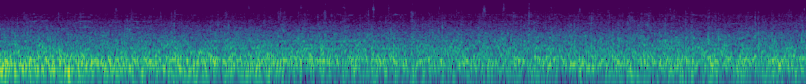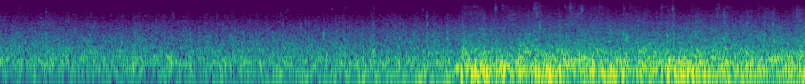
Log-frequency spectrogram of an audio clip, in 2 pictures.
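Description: Water laps steadily against a stone embankment.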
